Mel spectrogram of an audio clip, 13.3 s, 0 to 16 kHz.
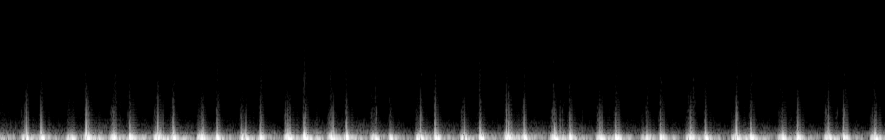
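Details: Heartbeat of a self-described medically fit person, recorded with several precision contact microphones for ASMR: steady low thumping at about 90 a minute, some beats doubled by a ~6 ms delay between microphones; normal heart sounds.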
